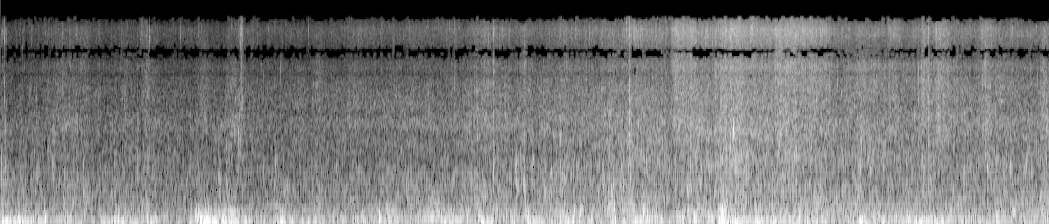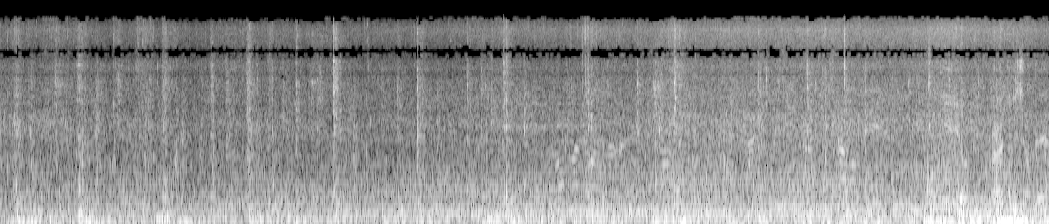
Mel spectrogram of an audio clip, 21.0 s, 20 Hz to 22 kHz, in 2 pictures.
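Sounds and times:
water rushing against boat: 0:00.0 - 0:20.9
wind buffeting microphone: 0:00.0 - 0:20.9.

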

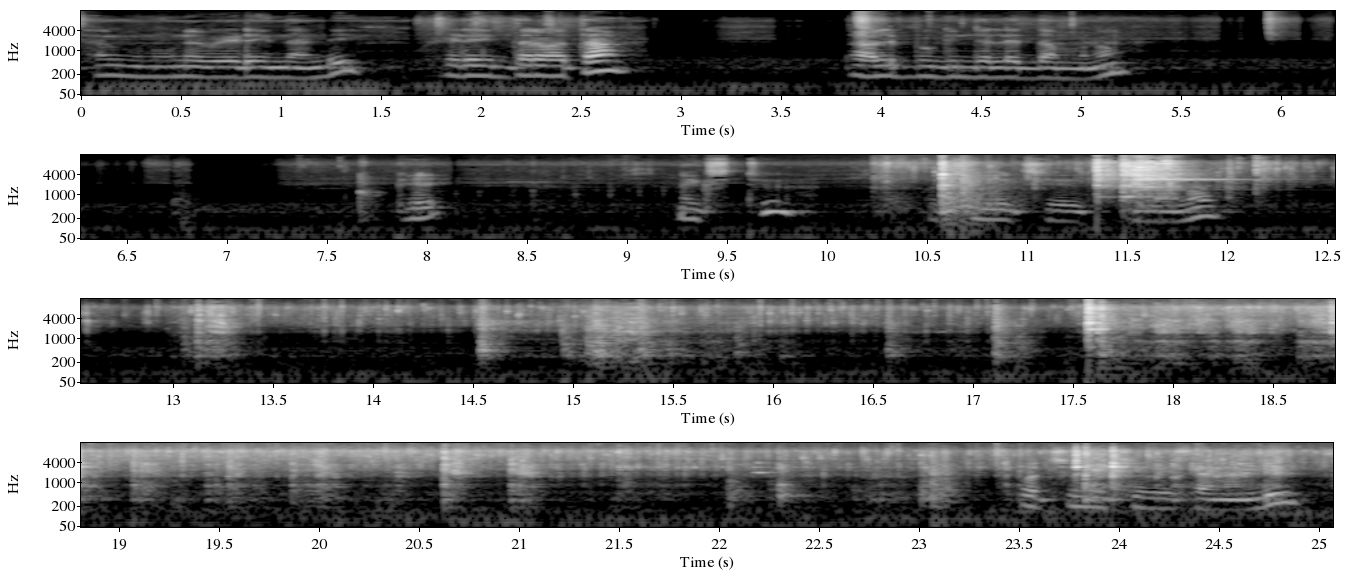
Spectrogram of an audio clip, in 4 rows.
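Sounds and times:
chillies sizzling in hot oil: 0:10.2 - 0:25.0
spoon scraping a metal pan: 0:10.6 - 0:12.2, 0:13.0 - 0:13.5, 0:15.0 - 0:15.8, 0:16.6 - 0:25.0
spoon clinking on metal: 0:10.6 - 0:12.4, 0:17.6 - 0:22.4, 0:23.6 - 0:24.8.

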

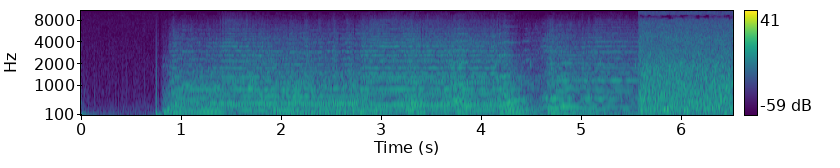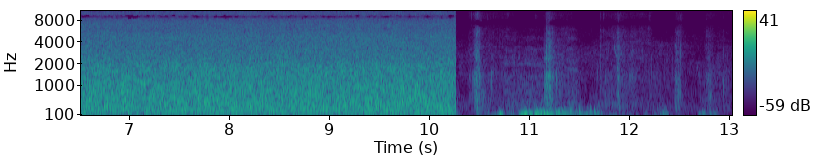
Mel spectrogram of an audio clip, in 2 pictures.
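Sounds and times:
creek rushing over rocks: 0:05.6 - 0:10.3
footsteps on dirt: 0:10.2 - 0:13.0.

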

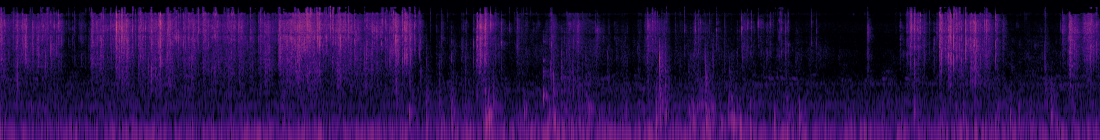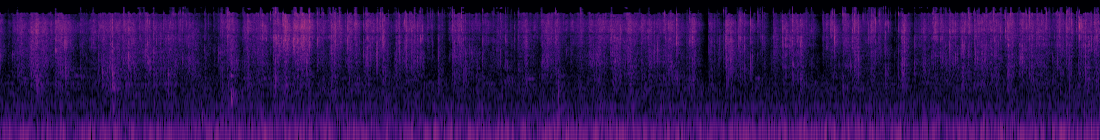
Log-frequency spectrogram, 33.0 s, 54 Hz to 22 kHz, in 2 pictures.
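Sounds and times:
puppies scuffling with fabric toys: 0:00.0 - 0:12.4, 0:13.6 - 0:27.0
crinkly rustle and scrapes: 0:00.0 - 0:33.0
steady low hum: 0:00.0 - 0:33.0.

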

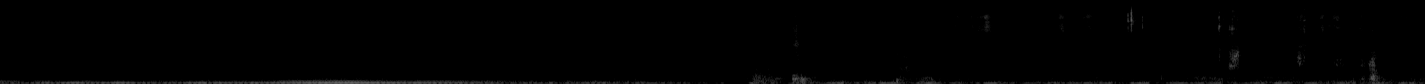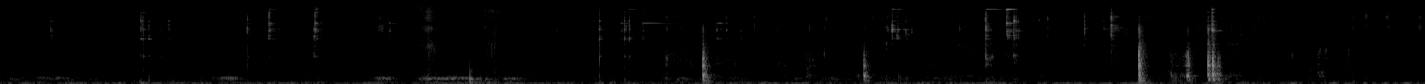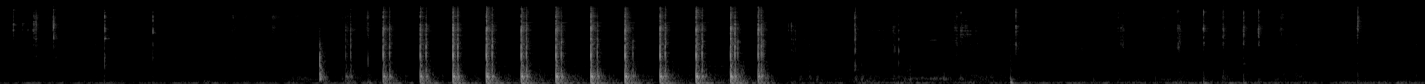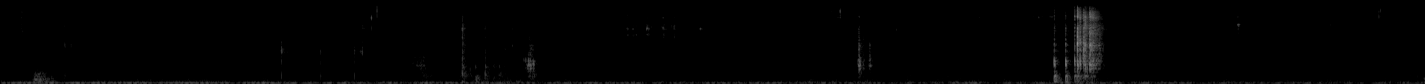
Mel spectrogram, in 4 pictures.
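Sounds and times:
metal parts clicking together: 0:14.7 - 0:18.4, 0:19.8 - 0:26.5, 0:28.6 - 0:30.2, 0:39.6 - 0:42.2, 0:49.0 - 0:49.9.

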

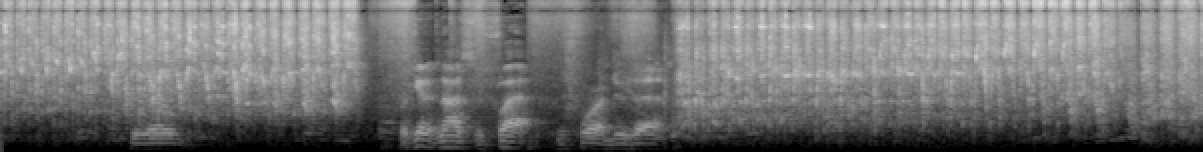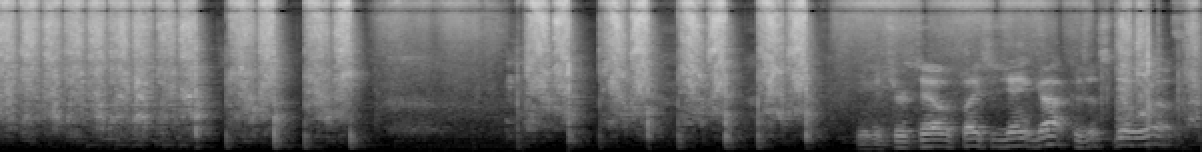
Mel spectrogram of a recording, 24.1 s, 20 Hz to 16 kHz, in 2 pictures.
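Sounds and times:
razor blade scraping resin: 0:00.0 - 0:03.7, 0:06.7 - 0:15.6, 0:21.1 - 0:24.0.

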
